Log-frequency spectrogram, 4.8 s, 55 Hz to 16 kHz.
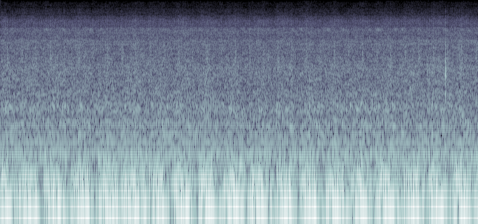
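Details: Chevy Tahoe at operating temperature, before an engine flush: low, even idle pulsing about 3–4 per second, and the cold-start rattle has mostly faded. Owner suspects the oil pickup tube clogs when cold.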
